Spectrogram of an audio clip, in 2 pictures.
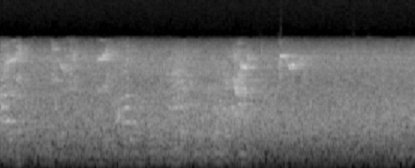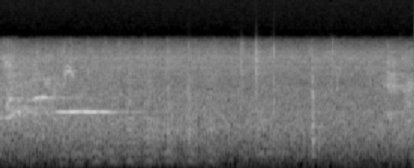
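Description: Outdoor ambience with scattered short bird calls; about three and a half seconds in, a louder call rises and ends in a brief held whistle-like note.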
